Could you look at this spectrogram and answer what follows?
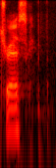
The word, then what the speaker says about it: Trask: The Bucs aren't trading up for Kyle Trash. It's pronounced Trask.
